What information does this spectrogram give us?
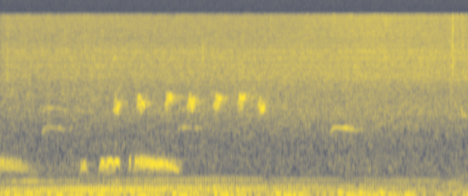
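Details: Spotted dove decoy used for trapping in forest, a short hoot and one long coo at the start, then a rapid series of higher chirps from another bird and a faint whistled note.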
